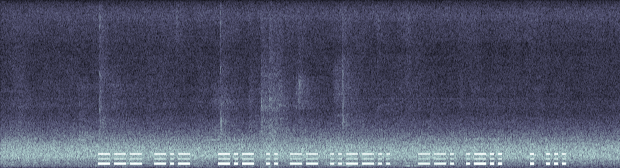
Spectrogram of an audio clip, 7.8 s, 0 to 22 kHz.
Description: Morse code, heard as a keyed tone, machine-sent, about 24 wpm, 630 Hz, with radio static and the noise of a subway station. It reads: OK KIM? GL ES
